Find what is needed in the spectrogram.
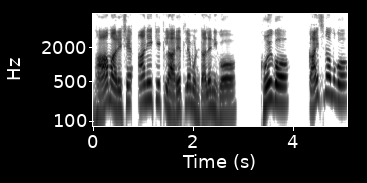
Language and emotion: Goan Konkani, surprised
